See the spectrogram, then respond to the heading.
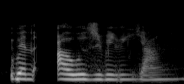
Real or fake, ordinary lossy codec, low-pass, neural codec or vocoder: real; none; 7.2 kHz; none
